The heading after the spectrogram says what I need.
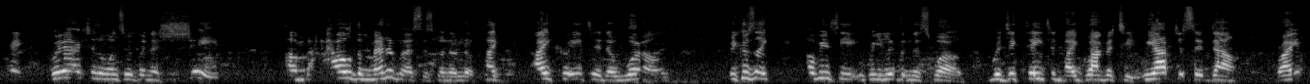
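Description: A woman's voice: a little high, moderate pace, husky, poor audio. A middle-aged woman from Kenya, talking enthusiastically as an interview guest at an indoor expo booth. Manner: animated, enthusiastic, gesturing while talking. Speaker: guest artist. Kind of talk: casual interview.

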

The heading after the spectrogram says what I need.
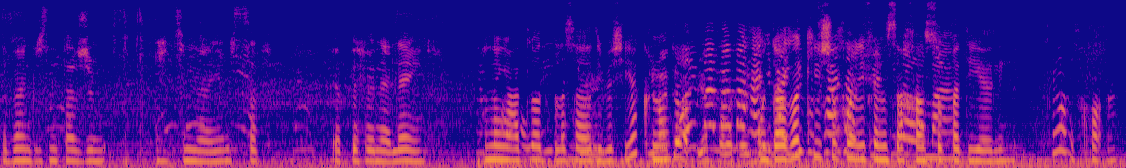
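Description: A woman's voice: on the high side, fast, a loud crowd. A woman in her twenties with a Moroccan Arabic accent, chatting casually into a phone held at arm's length while vlogging outdoors. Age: 20s. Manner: chatty, switching into English phrases. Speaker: travel vlogger. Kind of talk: casual vlog narration. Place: campsite and street market outdoors in China. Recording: loud background music.

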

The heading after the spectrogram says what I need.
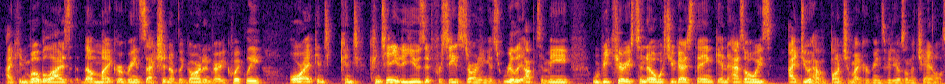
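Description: A man's voice: on the low side, dry recording. A man in his thirties hosting a casual garden tour vlog, talking straight to a camera held close to his face, chatty and upbeat. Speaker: gardening channel host. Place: outdoor front and side yard garden by a street, then a garden shed. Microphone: handheld camera close to face. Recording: outdoor street noise audible.

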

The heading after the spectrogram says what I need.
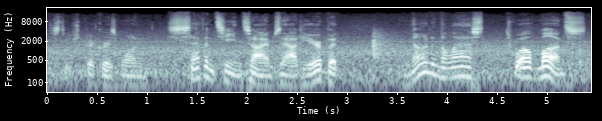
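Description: Measured male golf commentator. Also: on the low side, big pitch swings, heavy background noise. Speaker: golf commentator, lead announcer.

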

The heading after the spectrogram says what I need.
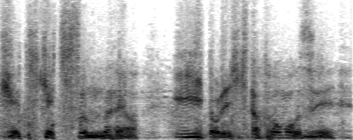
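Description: A male actor playing a battered, defiant free-spirited warrior in a 1980s anime, cocky, rough-spoken and theatrical, with a gravelly, strained voice. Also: high voice, steady tone, normal speed. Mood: fierce taunting. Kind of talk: dramatic 1980s anime acting. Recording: noisy old anime soundtrack clips.

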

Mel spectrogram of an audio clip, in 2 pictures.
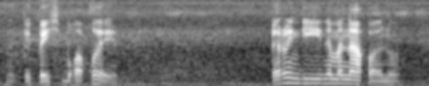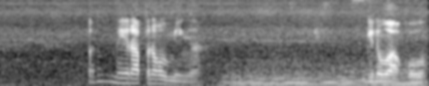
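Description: A man's voice: medium pitch, background noise. A man talking casually to his audience in a vlog, rambling, with many filler tags at the ends of his phrases. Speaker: vlogger. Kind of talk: casual talk to camera.

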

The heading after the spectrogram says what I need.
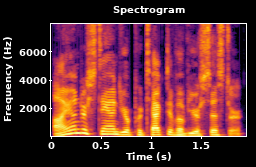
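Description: A man playing a gentle groom who keeps his words polite and restrained. The voice still moves a lot in pitch, recorded close and dry. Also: sing-song, fast, no echo.

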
